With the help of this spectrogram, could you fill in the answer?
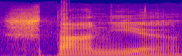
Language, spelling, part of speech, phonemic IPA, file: German, Spanier, noun, /ˈʃpaːni̯ər/, De-Spanier.ogg
- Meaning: 1. Spaniard 2. Spanish restaurant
